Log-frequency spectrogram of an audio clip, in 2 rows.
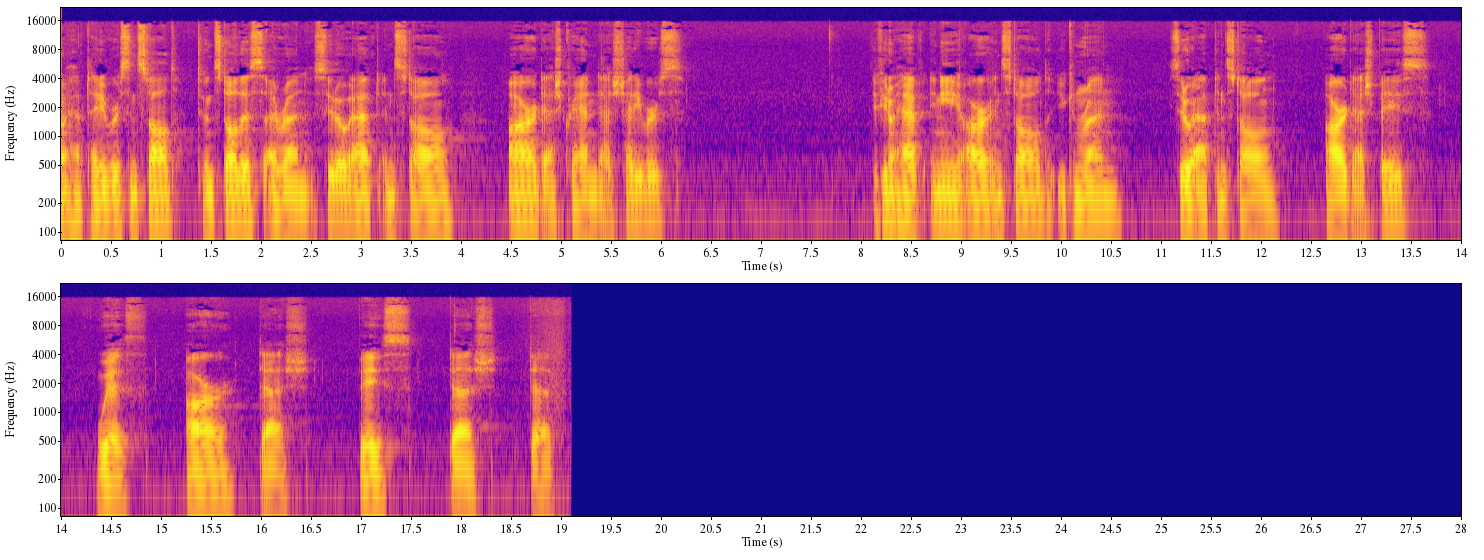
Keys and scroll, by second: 0.6 Return, 19.1-24.8 typing, 24.9 Return, 27.0 ctrl+l.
